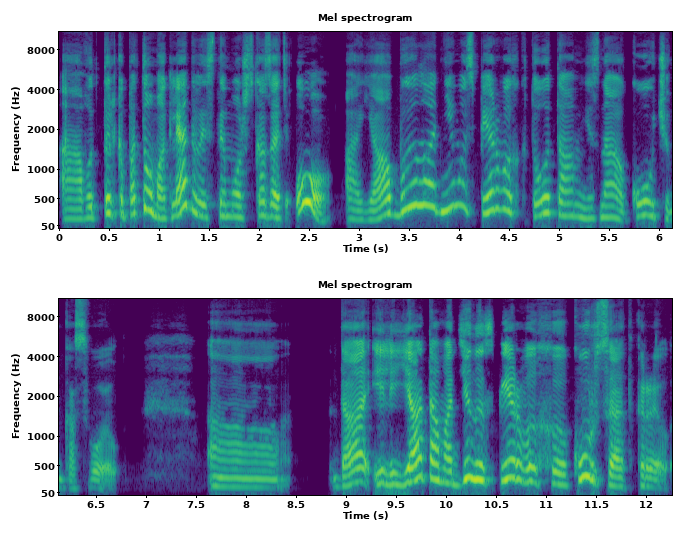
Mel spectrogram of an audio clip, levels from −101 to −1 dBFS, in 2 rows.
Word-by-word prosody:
А 160 Hz, 0 st, -5 dB
вот 180 Hz, +1 st, -7 dB
только 255 Hz, -2 st, +1 dB
потом, 255 Hz, +5 st, 0 dB
оглядываясь, 210 Hz, -, +1 dB
ты 215 Hz, -, -5 dB
можешь 195 Hz, -2 st, -4 dB
сказать: 205 Hz, -5 st, -1 dB
"О, 450 Hz, -2 st, +5 dB
а 165 Hz, -2 st, -9 dB
я 155 Hz, -, 0 dB
был 365 Hz, -, +1 dB
одним 360 Hz, +2 st, -1 dB
из 310 Hz, -5 st, -5 dB
первых, 290 Hz, +1 st, -2 dB
кто, 250 Hz, +6 st, -1 dB
там, 210 Hz, -6 st, -6 dB
не 170 Hz, -, -8 dB
знаю, 185 Hz, -3 st, -5 dB
коучинг 215 Hz, -, -6 dB
освоил". 445 Hz, -2 st, -7 dB, 0.9 s
А, 145 Hz, -3 st, -7 dB, 0.6 s
да, 170 Hz, +11 st, +2 dB
или: 190 Hz, -1 st, -1 dB
"Я, 230 Hz, -, +5 dB
там, 275 Hz, -6 st, +3 dB
один 240 Hz, +9 st, +5 dB
из 260 Hz, 0 st, +3 dB
первых 255 Hz, -5 st, +1 dB, 0.2 s
курсы 280 Hz, -, +2 dB
открыл". 170 Hz, -, -3 dB
225 Hz, 150 wpm, -23 LUFS, 180-285 Hz, 0.9 s, О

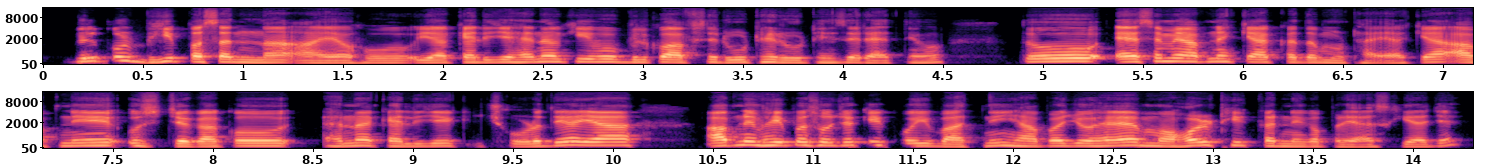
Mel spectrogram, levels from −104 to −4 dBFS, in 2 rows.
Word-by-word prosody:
बिल्कुल 220 Hz, +5 st, -1 dB
भी 175 Hz, +7 st, -1 dB
पसंद 170 Hz, -3 st, +3 dB
ना 145 Hz, 0 st, 0 dB
आया 125 Hz, 0 st, -1 dB
हो 135 Hz, +1 st, -7 dB
या 145 Hz, 0 st, +2 dB
कह 145 Hz, +2 st, 0 dB
लीजिए 155 Hz, +2 st, -1 dB
है 160 Hz, +1 st, 0 dB
ना 185 Hz, +2 st, +2 dB
कि 180 Hz, 0 st, -3 dB
वो 175 Hz, 0 st, 0 dB
बिल्कुल 155 Hz, 0 st, 0 dB
आपसे 155 Hz, +2 st, -1 dB
रूठे-रूठे 145 Hz, -2 st, -4 dB
से 150 Hz, +2 st, -3 dB
रहते 130 Hz, -1 st, -5 dB
हों, 140 Hz, +2 st, -7 dB, 0.4 s
तो 200 Hz, +2 st, +4 dB
ऐसे 180 Hz, +3 st, +5 dB
में 205 Hz, -, +3 dB
आपने 190 Hz, 0 st, +2 dB
क्या 170 Hz, -3 st, +1 dB
कदम 150 Hz, -2 st, -4 dB
उठाया? 125 Hz, -, -6 dB
क्या 160 Hz, +8 st, -1 dB
आपने 175 Hz, +6 st, +1 dB
उस 175 Hz, -6 st, -5 dB
जगह 155 Hz, -1 st, +4 dB
को 170 Hz, -, +4 dB, 0.4 s
है 160 Hz, -, -4 dB
ना 185 Hz, +2 st, +2 dB
कह 165 Hz, -3 st, -2 dB
लीजिए 160 Hz, +2 st, -4 dB, 0.2 s
छोड़ 150 Hz, 0 st, -2 dB
दिया 210 Hz, +8 st, +1 dB
या 210 Hz, -1 st, +6 dB, 0.4 s
आपने 190 Hz, +6 st, +4 dB
वही 210 Hz, -1 st, +3 dB
पे 215 Hz, 0 st, 0 dB
सोचा 205 Hz, -1 st, -2 dB
कि 220 Hz, -, 0 dB
कोई 170 Hz, -1 st, -2 dB
बात 140 Hz, -3 st, 0 dB
नहीं 185 Hz, +1 st, -3 dB
यहाँ 160 Hz, -3 st, -1 dB
पर 175 Hz, -, +3 dB
जो 170 Hz, -, +1 dB
है 190 Hz, +4 st, +5 dB
माहौल 175 Hz, +5 st, +2 dB
ठीक 205 Hz, -1 st, -6 dB
करने 155 Hz, -3 st, -2 dB
का 150 Hz, -, -3 dB
प्रयास 125 Hz, -3 st, -5 dB
किया 135 Hz, -1 st, -3 dB
जाए? 180 Hz, +8 st, -8 dB
165 Hz, 240 wpm, -23 LUFS, 150-190 Hz, 0.4 s, या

